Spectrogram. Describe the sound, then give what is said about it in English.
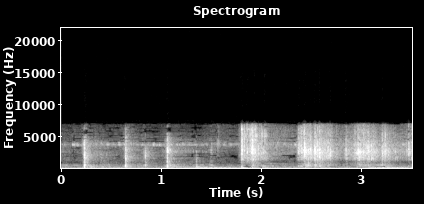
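A nickel (5-cent coin) changes hands: a few sharp metallic clicks in a quick series, then a louder rough rustling and scraping of handling, with no voices. “Give me a nickel. What? 5 cents.”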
